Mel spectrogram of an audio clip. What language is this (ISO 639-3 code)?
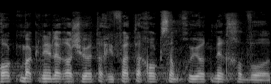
heb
